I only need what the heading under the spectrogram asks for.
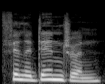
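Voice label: "philodendron", British English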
